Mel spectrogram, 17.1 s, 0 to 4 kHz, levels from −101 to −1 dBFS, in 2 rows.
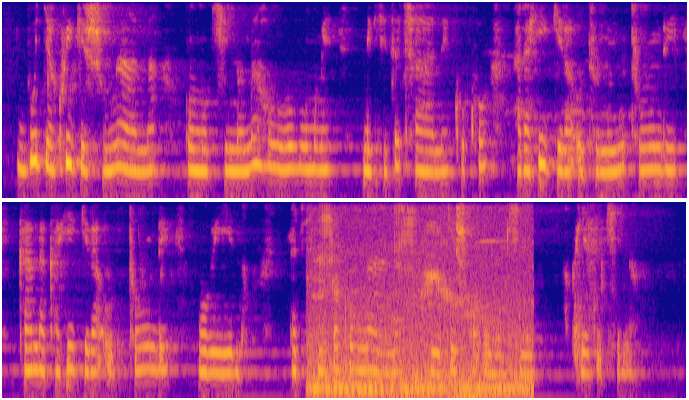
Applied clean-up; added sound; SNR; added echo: none; Bird; 0 dB; reverberation time 0.8 s.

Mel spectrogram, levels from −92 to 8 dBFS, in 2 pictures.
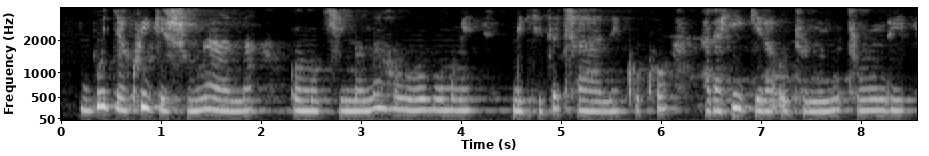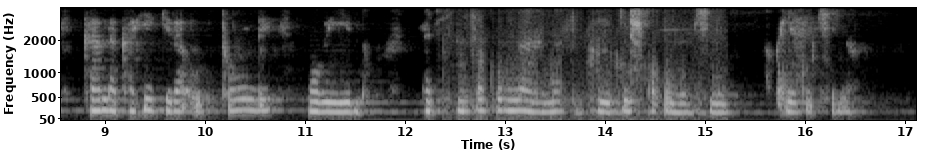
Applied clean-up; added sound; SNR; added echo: neural separator model SepFormer DNS4.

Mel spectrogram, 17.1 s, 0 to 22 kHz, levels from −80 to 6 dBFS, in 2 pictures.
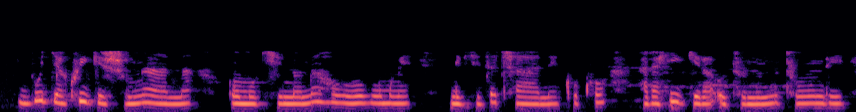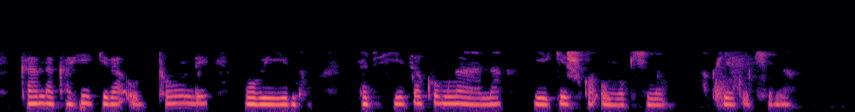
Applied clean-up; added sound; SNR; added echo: none; none; none; none.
